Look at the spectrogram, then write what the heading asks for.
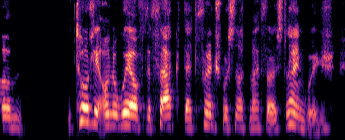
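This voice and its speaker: An older woman from Germany speaking as an interview guest. Her voice is mellow and warm, and she recalls her memories slowly and with care, pausing now and then. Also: on the low side. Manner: reflective, measured, with pauses. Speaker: guest, Holocaust survivor. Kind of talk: interview storytelling.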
